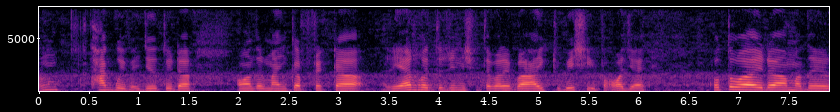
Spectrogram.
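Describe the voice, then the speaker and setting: A young woman, hoarse, giving excitable gameplay commentary for her gaming channel. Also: medium pitch, a little hiss or hum. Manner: excitable, exclaiming at each find.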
